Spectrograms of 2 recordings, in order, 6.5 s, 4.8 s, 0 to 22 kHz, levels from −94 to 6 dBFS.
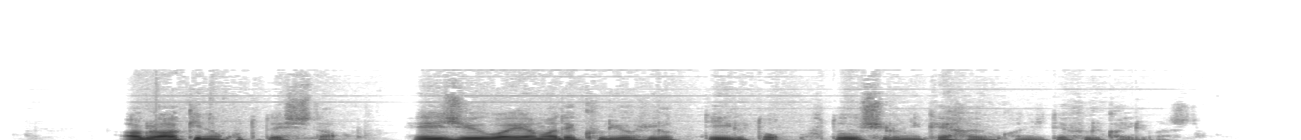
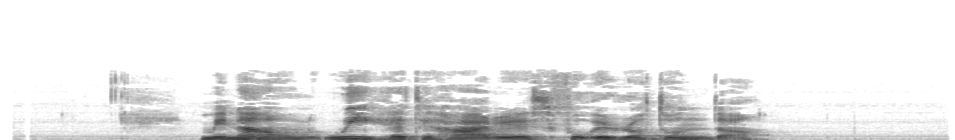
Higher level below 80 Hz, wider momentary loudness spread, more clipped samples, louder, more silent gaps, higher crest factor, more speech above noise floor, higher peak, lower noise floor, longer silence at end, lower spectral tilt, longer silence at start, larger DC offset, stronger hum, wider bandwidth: first, -44 dBFS vs -76 dBFS; first, 19 LU vs 7 LU; neither; about the same, -24 LUFS vs -23 LUFS; neither; about the same, 20 dB vs 18 dB; first, 54 dB vs 46 dB; about the same, -6 dBFS vs -8 dBFS; first, -78 dBFS vs -69 dBFS; second, 0.8 s vs 1 s; first, -8.5 dB/octave vs -5 dB/octave; second, 0.65 s vs 1 s; neither; neither; second, 9 kHz vs 11 kHz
